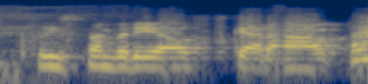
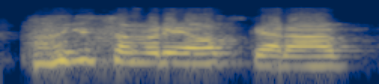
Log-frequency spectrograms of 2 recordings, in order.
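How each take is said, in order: First: Said in the usual way. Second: Laughing through a mock plea; half-laughing, higher mock plea. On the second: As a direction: giggle it out as a silent prayer. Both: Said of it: "And I'm thinking".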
